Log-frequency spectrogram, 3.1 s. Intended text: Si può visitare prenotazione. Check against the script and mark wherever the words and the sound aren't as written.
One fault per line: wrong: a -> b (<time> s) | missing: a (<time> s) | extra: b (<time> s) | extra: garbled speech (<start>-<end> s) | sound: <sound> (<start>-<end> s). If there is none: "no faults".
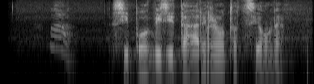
sound: laugh (0.3-0.8 s)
